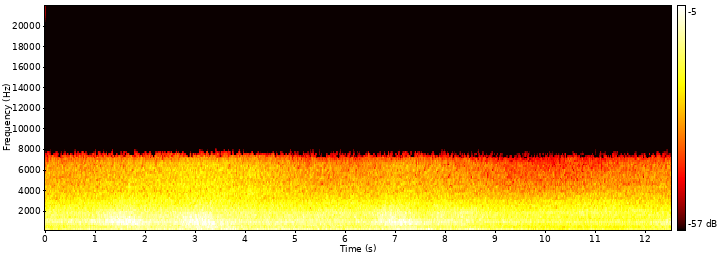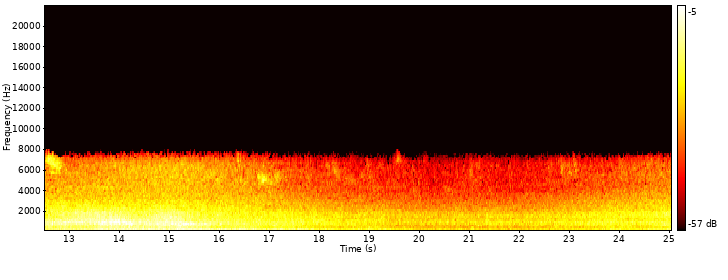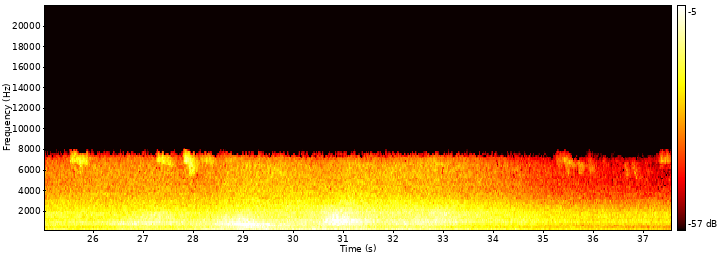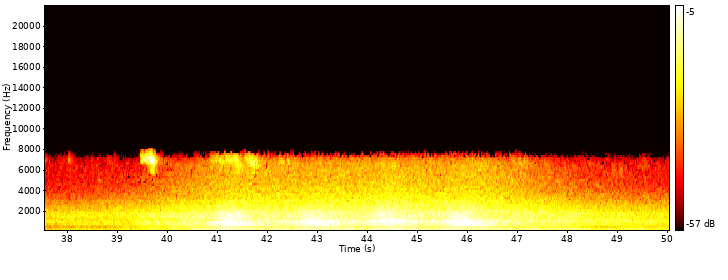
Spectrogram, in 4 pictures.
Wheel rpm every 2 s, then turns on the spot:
0, 0, 0, 0, 0, 0, 0, 0, 0, 0, 0, 0, 0, 0, 0, 0, 0, 0, 0, 0, 0, 0, 0, 0, 0.
none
